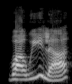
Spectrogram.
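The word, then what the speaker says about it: Coahuila: this other State uh waa it's spelled Co a h u i l a so yes the Mexican states of Chihuahua Durango and waa it is it is actually waa it is actually the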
